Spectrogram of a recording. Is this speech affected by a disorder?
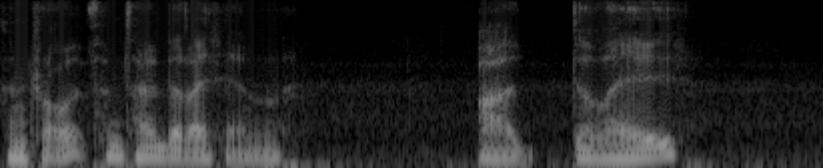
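Yes: speech impediment.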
